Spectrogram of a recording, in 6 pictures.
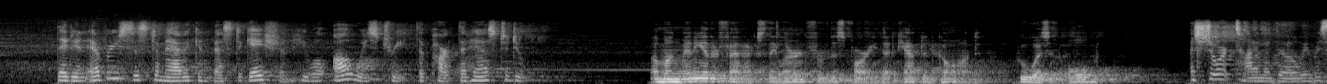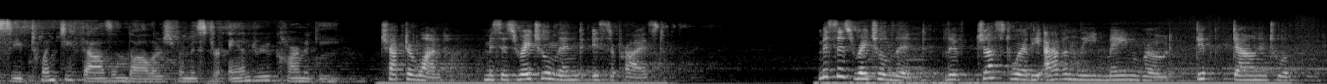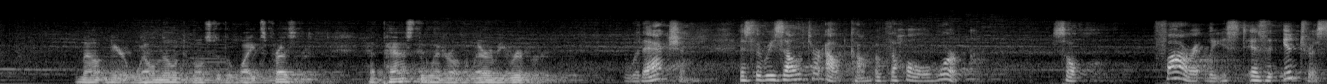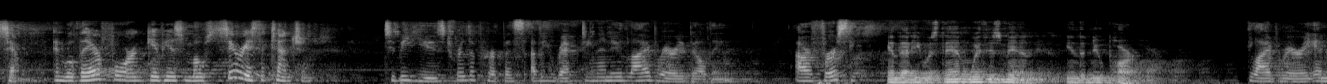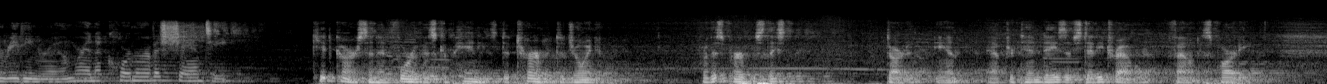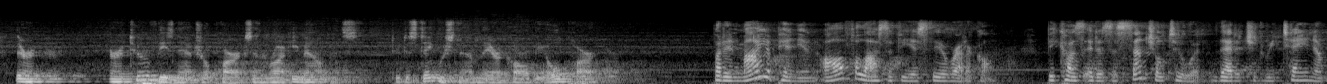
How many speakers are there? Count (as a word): four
